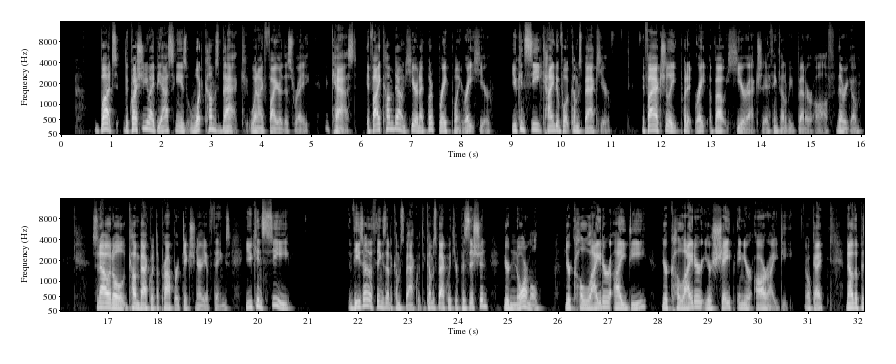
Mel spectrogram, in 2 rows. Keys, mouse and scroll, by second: 1.6 Right, 5.9-7.3 scroll down 1, 7.4 click, 8.9 click, 9.1 click, 10.1-10.5 scroll down 3, 10.5-10.9 scroll, 12.3 click, 12.8 click, 13.2 click, 14.3 click, 16.3 scroll, 17.7 scroll, 17.8 click, 18.4 scroll up 8, 21.1 scroll, 21.8 click.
